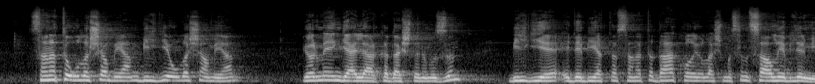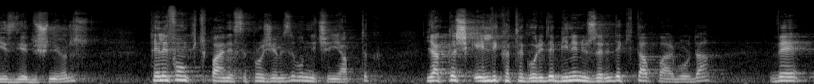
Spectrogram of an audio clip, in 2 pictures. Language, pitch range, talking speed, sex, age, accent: Turkish, 145-175 Hz, 120 wpm, male, 50-69, native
